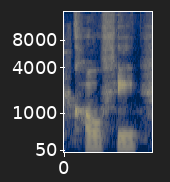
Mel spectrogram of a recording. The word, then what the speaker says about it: Ko-fi: Looks like that's their coffee. Kamali said we've been pronouncing it wrong this whole time.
